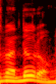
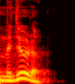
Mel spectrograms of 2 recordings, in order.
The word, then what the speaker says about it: Maduro: Apparently they were invited by, how do you say the president's name, Maduro? – Nicolas Maduro. Yeah, yeah, Maduro. And all these activists took it over, and apparently they lost water and power, and there's protesters outside.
